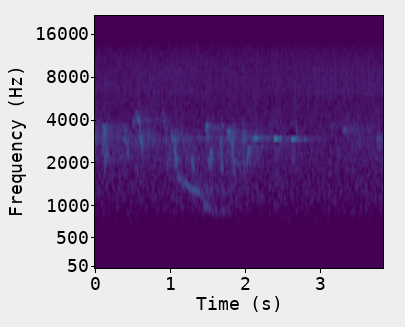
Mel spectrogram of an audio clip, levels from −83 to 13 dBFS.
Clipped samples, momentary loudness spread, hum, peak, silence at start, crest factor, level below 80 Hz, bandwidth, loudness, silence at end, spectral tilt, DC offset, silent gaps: under 0.1%; 9 LU; none; -34 dBFS; 0 s; 20 dB; under -90 dBFS; 16.5 kHz; -51 LUFS; 0 s; 6.5 dB/octave; under 0.1%; none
